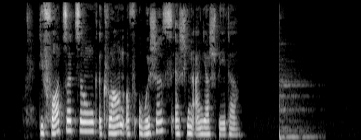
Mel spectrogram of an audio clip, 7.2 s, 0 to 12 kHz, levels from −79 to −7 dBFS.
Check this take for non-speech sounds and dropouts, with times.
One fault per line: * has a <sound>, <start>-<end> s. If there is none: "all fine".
* has a thud, 5.6-6.5 s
